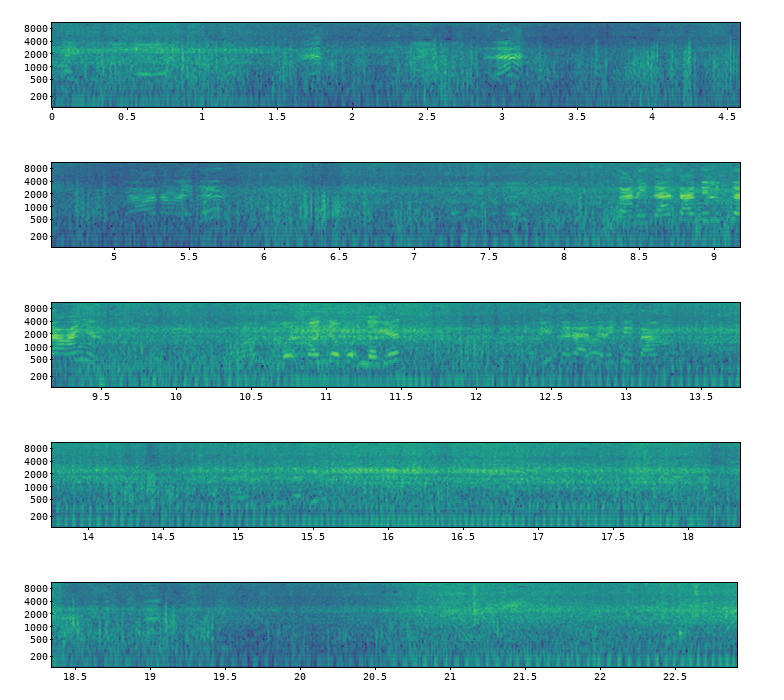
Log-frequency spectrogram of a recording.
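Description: A motor taxi's engine hums and rattles steadily from close by.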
